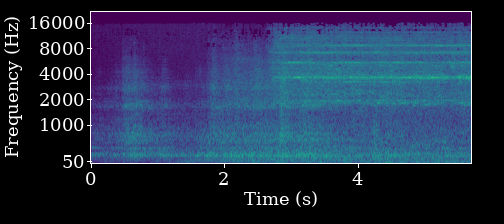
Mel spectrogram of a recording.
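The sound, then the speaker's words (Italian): A train rolls steadily along the rails with a continuous heavy rumble, and partway through a high, sustained metallic wheel squeal rises and holds over the clatter. “Da Victoria Station a Parigi, Gare du Nord, ci vogliono circa 3 ore e mezza di treno.”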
